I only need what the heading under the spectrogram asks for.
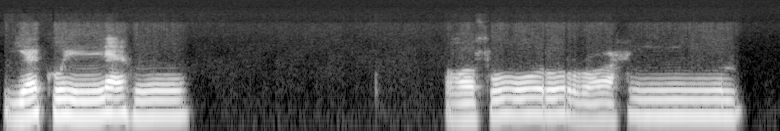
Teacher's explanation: So that's for lam and ra. We skip the ghunna component and we skip the noon component. So you really just skip the whole noon. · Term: idgham without the ghunna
